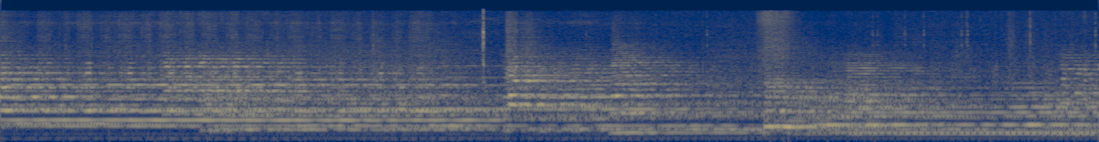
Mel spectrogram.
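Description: A horn plays sustained low notes.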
